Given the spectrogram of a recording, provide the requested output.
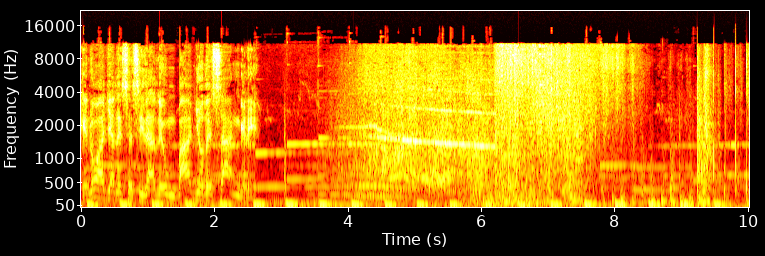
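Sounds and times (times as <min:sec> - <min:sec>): background music with steady beat: 0:00.0 - 0:04.2, 0:07.8 - 0:10.0.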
